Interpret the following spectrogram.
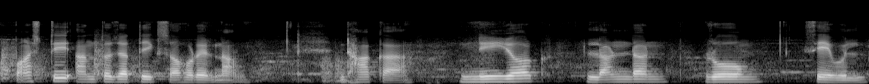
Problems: none marked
